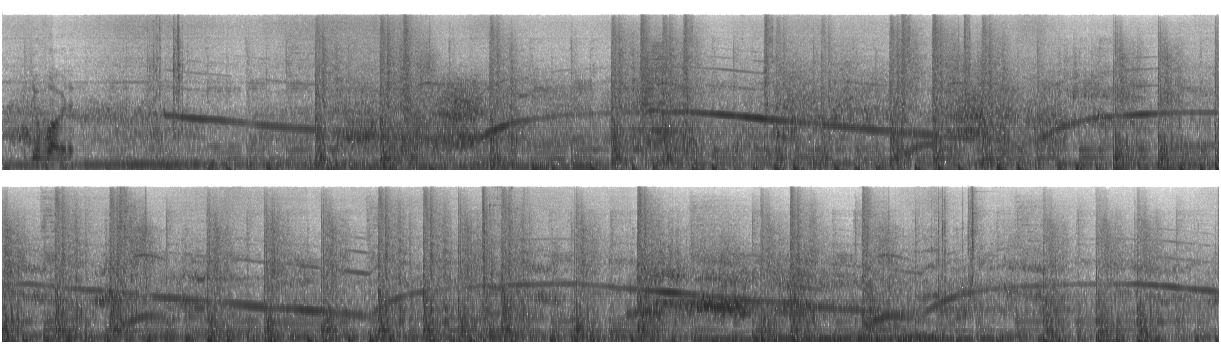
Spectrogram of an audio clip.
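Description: Police car siren wailing, a quick rise and a slow fall repeating about every five to six seconds, over a tense drama score with steady low notes and many sharp percussive hits.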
